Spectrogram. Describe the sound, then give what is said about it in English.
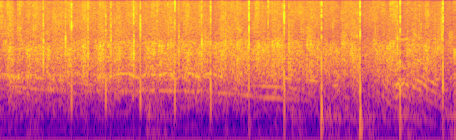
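A debate audience applauds steadily to vote for one side, a dense wash of many hands clapping with sharper individual claps standing out, sustained at an even loudness throughout. “If conversely you feel that our communities are in control and agree with Hugh and Paul, please make it known by way of applause.”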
